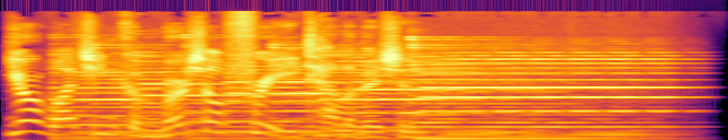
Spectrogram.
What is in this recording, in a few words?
imaging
